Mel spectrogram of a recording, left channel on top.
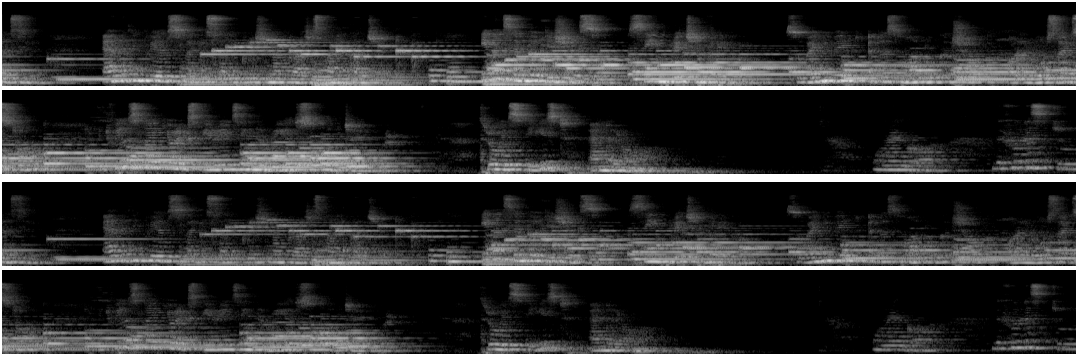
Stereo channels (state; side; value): quieter; right; 6.7 dB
